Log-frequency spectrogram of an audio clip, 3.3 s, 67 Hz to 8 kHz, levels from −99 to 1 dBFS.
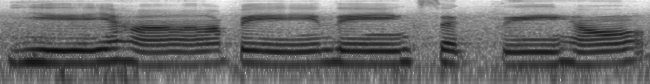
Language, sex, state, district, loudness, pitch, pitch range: Hindi, female, Haryana, Jhajjar, -12 LUFS, 220 Hz, 210-230 Hz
